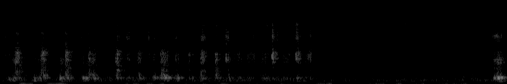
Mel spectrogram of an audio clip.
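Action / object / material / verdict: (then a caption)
scrape / black-coated scratch art paper card scraped with a wooden stylus / coated paper / none. A wooden stylus scratches the flower area of a flat, black-coated scratch art card, making a quick run of short, dry, rasping strokes with bright edges for about three seconds. Then comes a near-silent pause, and the stylus is lifted at the end with one sharper scrape.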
